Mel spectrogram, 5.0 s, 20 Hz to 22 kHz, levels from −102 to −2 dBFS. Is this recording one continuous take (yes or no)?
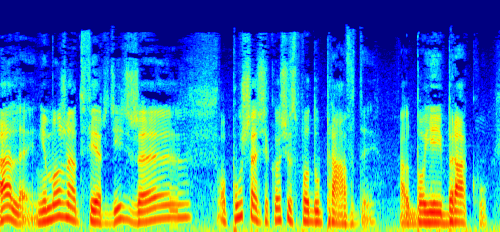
yes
